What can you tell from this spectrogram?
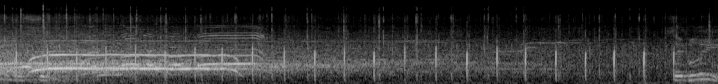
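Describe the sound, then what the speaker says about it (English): Church-style audience claps and shouts loudly at a motivational preaching event, a dense crowd roar with whoops giving way to steady rhythmic group clapping, with a voice calling out over it. "Clap your hands and shout way up"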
